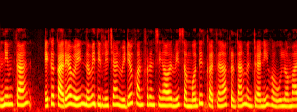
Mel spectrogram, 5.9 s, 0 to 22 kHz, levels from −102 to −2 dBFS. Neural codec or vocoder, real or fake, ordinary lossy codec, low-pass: codec, 16 kHz, 4 kbps, FunCodec, trained on LibriTTS, 50 frames a second; fake; none; none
